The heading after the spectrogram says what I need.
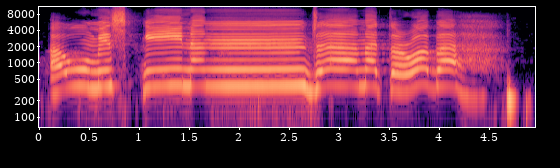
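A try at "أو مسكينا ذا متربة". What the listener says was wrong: زال کی ادائیگی کلیئر کرنی ہے. ذا متربہ.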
